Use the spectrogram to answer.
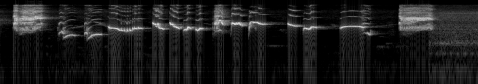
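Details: Oriental magpie-robin song used as training material for songbirds: a loud, fast run of varied whistled notes, swooping and slurred, with short buzzy bursts at the start and end and a hiss after.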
